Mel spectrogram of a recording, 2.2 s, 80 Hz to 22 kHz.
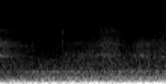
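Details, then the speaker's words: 2012+ Chevy Sonic/Cruze 1.4L, recorded in cabin while driving: deep heavy boomy drone and rattle varying with rpm, steering wheel shakes; worn passenger-side motor mount passing vibration, replaced. "So today we're going to be working on this thing because it's very loud there's a lot of vibration while driving so we're going to be replacing the motor mount oh and you can just hear how loud it is steering wheel shakes"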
